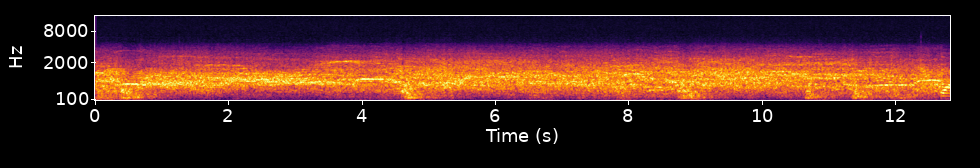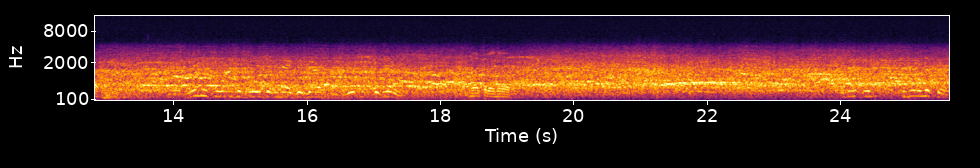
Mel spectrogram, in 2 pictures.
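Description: A large arena crowd cheers and shouts in an echoing hall.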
